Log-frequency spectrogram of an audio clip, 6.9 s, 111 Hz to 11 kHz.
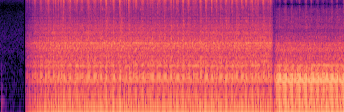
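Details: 1991 Arctic Cat Prowler 440 two-stroke snowmobile after revival: carbs checked, fresh fuel, throttle safety switch bypassed, earlier one-coil miss resolved. Crisp, even note that picks up cleanly on throttle with no stumbling or misses. Flawless after about an hour's riding.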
